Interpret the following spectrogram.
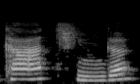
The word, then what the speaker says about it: caatinga: E caatinga, caatinga, também nós temos um hiato.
